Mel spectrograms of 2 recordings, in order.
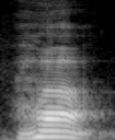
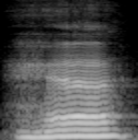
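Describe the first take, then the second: First: The h has far too much breath. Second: The h has too little breath. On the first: "or I can restrict it way too much" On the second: "I can say in a deficient manner"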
